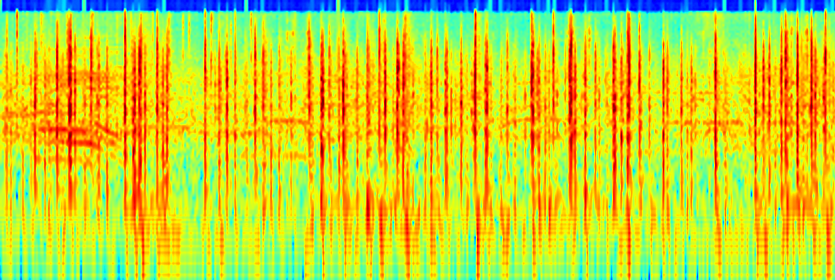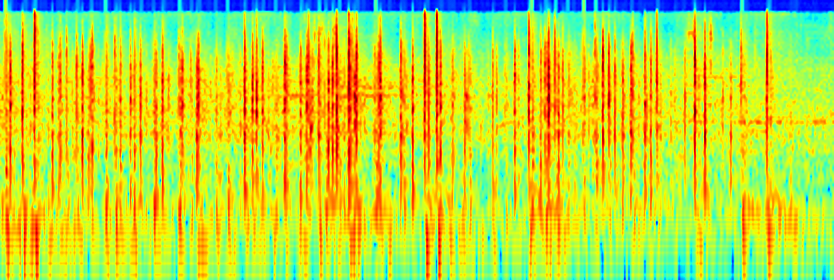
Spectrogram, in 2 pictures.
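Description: Grand finale of aerial firework shells: a dense, continuous barrage of bangs, one burst overlapping the next.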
